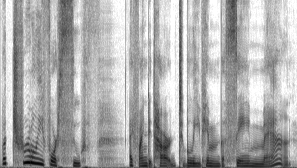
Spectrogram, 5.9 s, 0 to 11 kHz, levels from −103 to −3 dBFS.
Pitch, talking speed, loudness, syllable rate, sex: 205 Hz, 130 wpm, -18 LUFS, 3.5 syllables/s, female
